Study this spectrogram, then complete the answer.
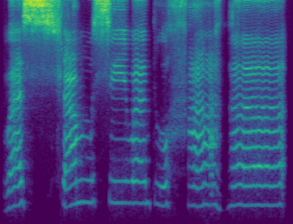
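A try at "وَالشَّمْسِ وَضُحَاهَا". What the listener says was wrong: Udah bagus sekarang, tapi wasyamsi, sinya ada shinnya, ada sifat tafasyinya.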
